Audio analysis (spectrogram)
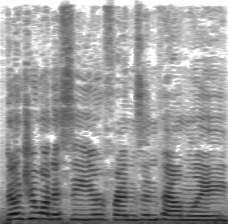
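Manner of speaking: ordinary delivery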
